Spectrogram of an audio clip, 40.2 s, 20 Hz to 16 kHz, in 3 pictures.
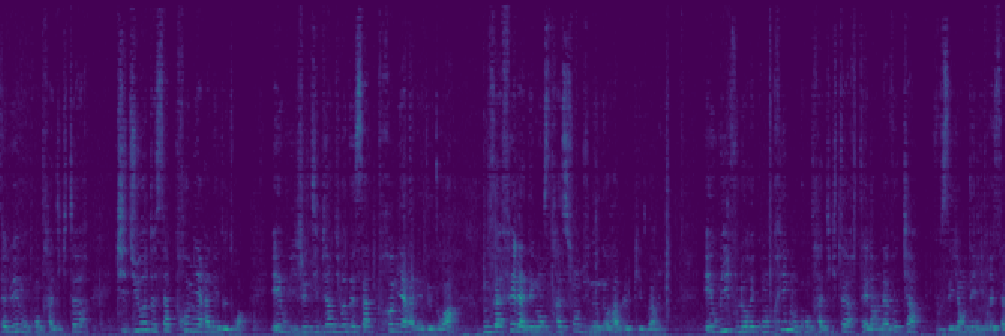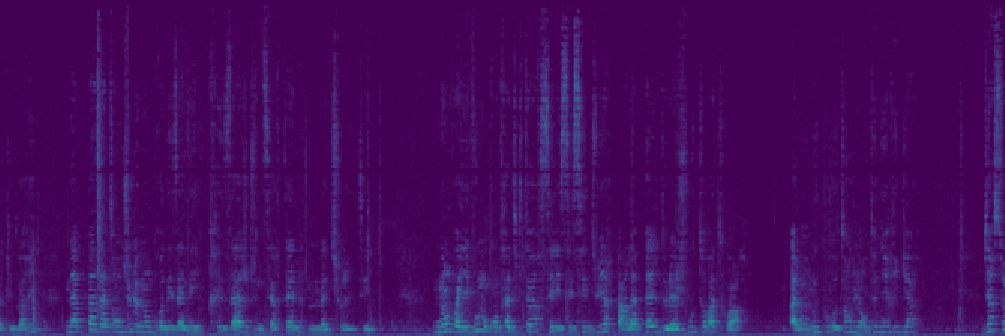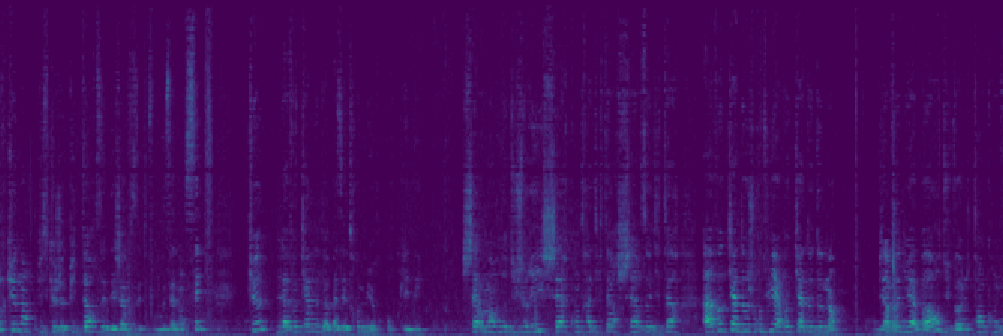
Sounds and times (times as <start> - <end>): Speech: 0.0 - 18.5, 19.2 - 25.7, 26.5 - 40.1.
